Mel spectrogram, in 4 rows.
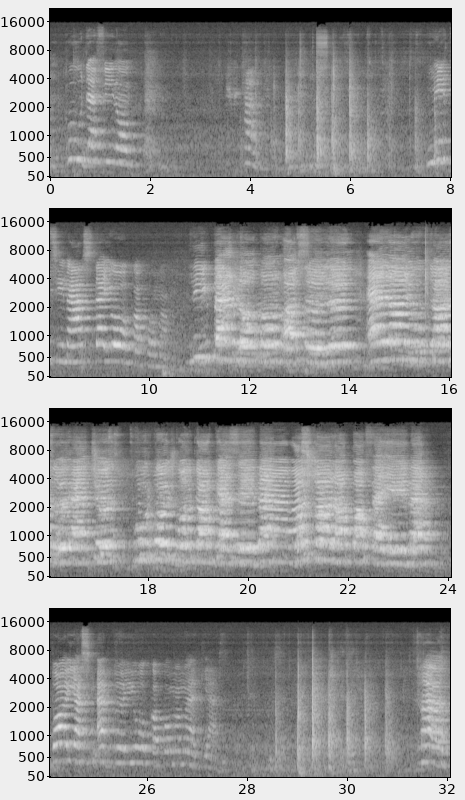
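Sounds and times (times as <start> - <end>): children singing together: 10.8 - 24.0, 31.4 - 32.0.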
